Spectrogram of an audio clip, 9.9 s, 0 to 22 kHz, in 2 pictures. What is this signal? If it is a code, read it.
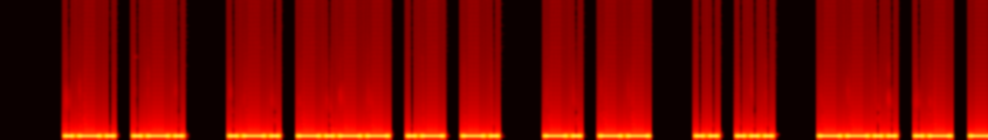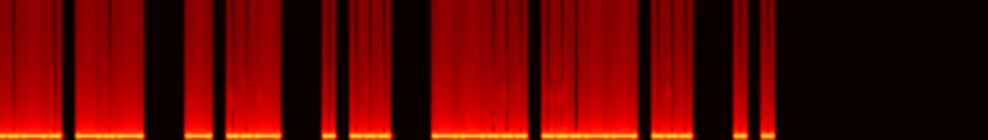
Morse code, heard as a keyed tone, about 36 wpm, 690 Hz. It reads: RR RYAN NM IS ZACK TU ES 73S EE
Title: SOTA QSO Practice 35wpm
